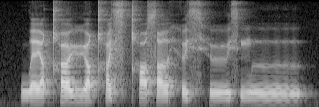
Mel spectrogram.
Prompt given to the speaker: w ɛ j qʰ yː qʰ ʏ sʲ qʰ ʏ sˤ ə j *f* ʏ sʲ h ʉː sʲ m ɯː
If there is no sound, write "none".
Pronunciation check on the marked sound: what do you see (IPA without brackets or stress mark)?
h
